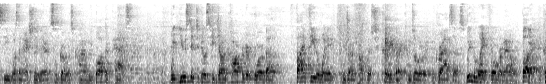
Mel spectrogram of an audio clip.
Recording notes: We met up in midtown Manhattan. After a couple places to record fell through, we settled into the upstairs portion of an Indian restaurant.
